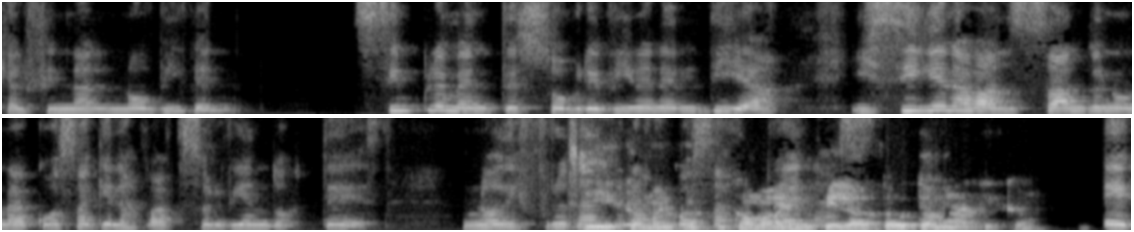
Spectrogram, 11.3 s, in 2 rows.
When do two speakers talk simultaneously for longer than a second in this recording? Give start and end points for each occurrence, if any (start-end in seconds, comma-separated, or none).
8.5-10.1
